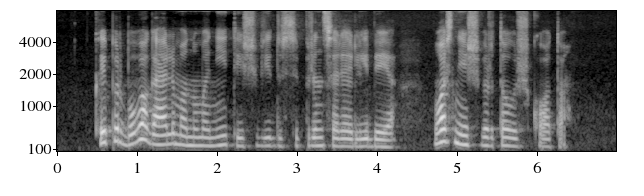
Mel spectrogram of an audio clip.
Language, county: Lithuanian, Kaunas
